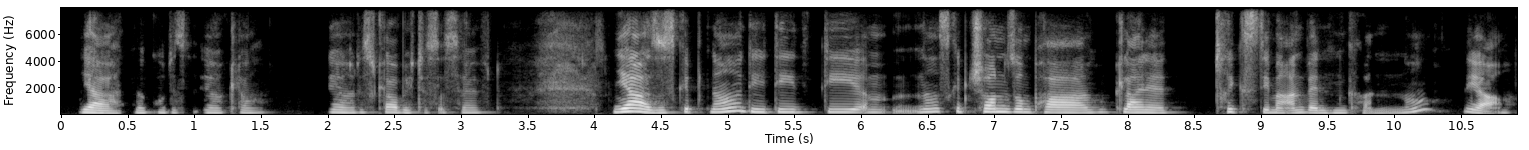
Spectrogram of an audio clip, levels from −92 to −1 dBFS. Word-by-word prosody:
Ja, 160 -7 +5
na 170 - -4
gut, 170 0 -10
das 170 +1 -11
ja 170 -1 -4
klar. 170 -2 -10 0.4
Ja, 185 -3 -2
das 175 0 -8
glaube 185 -2 0
ich, 170 - -6
dass 170 -3 -10
das 180 -2 -9
hilft. 175 -1 -10 0.8
Ja, 235 +2 +9
also 175 -4 +3
es 175 0 +1
gibt, 215 +2 -4
ne 240 +7 +2
die 210 -4 0
die 205 -2 -1 0.2
die 200 -1 0
ähm, 190 -1 -4
ne? 225 -3 -5
Es 235 0 -2
gibt 240 - -5
schon 230 -1 +5
so 215 - +3
'n 205 - +1
paar 185 -1 +2
kleine 180 -3 +1 0.2
Tricks, 220 0 0
die 185 - -2
man 170 - -1
anwenden 165 -1 -1
kann, 75 - -12
ne? 215 +8 -4 0.3
Ja, 195 -7 +2
185 Hz, 205 wpm, -21 LUFS, 175-210 Hz, 0.8 s, Ja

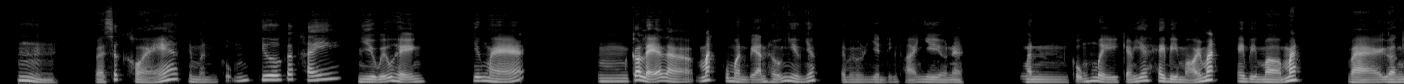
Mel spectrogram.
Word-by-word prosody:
Ừm, 140 - -2 0.4
về 110 -1 -3
sức 225 - -3
khỏe 110 +1 -1
á 235 +4 +2
thì 130 - -8
mình 110 -1 -10
cũng 170 - -9
chưa 210 0 +4
có 235 +1 -1
thấy 235 +9 0
nhiều 120 -2 0
biểu 125 +8 +1
hiện, 125 -2 +2 0.5
nhưng 170 -1 -1
mà 145 - +3 0.2
á, - - +4 0.7
ừm, 145 0 -5
có 205 - +7
lẽ 175 - +8
là 130 -7 +1
mắt 200 +5 +4
của 155 - -7
mình 135 -6 -1
bị 110 - -2
ảnh 105 - 0
hưởng 125 +7 -3
nhiều 150 -7 -1
nhất. 175 +10 -4 0.2
Tại 115 - -9
vì 110 - -8
mình 110 +1 -10
nhìn 110 -2 -7
điện 110 +2 -15
thoại 105 +1 -5
nhiều 110 -3 -3
nè, 105 -1 -3 0.6
mình 115 -2 -4
cũng 140 +10 -3
bị 110 -6 0
cảm 110 - -3
giác 170 +5 +1
hay 155 - +3
bị 120 -3 +1
mỏi 120 +4 +1
mắt, 210 +3 +7 0.2
hay 140 -2 0
bị 120 -1 -2
mờ 115 -1 +2
mắt. 190 - +6 0.4
Và 110 -2 +3
gần 115 0 0
125 Hz, 220 wpm, -27 LUFS, 110-170 Hz, 0.7 s, lẽ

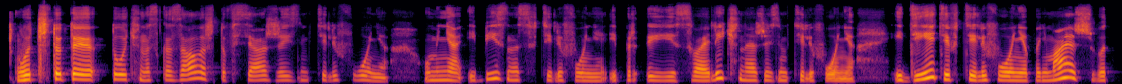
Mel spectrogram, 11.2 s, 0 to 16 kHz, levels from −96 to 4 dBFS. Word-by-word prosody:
Вот 200 +4 +5
что 235 -1 +7
ты 215 -3 +6
точно 215 -5 -1
сказала, 210 +7 -2
что 175 - -8
вся 190 +2 -4
жизнь 185 -1 -9
в - - -58
телефоне. 190 -5 -7 0.3
У - - -5
меня 185 -2 0
и 180 - -8
бизнес 190 -2 -4
в - - -11
телефоне, 170 -3 -6
и - - -8
пр 190 - -9
и 170 -1 -3
своя 170 0 0
личная 185 -8 0
жизнь 175 -1 -5
в - - -10
телефоне, 85 -1 -3 0.4
и 195 - 0
дети 225 +3 +5
в - - -7
телефоне, 185 -3 +1
понимаешь, 205 - +3
вот? 180 0 -4
185 Hz, 160 wpm, -23 LUFS, 175-205 Hz, 0.4 s, что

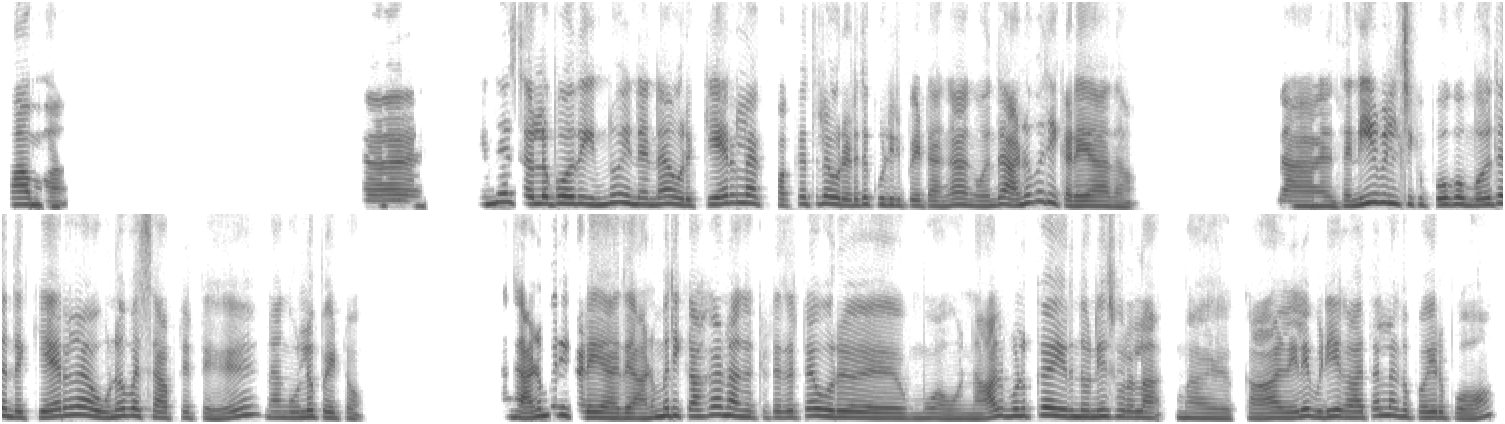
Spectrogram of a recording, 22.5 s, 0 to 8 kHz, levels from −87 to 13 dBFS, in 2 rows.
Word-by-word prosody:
ஆமா. 225 -8 0 2.3
ஆ - - -1 0.8
இன்னும் 315 +4 -1
சொல்லும்போது 275 0 +3
இன்னும் 295 +7 0
என்னன்னா, 250 0 +1
ஒரு 225 - -1
கேரளாக்கு 290 +3 +1
பக்கத்தில 265 +4 -3
ஒரு 240 - +1
இடத்துக்கு 240 +3 -4
கூட்டிட்டு 230 -3 -4
போயிட்டாங்க. 200 0 -3
அங்க 205 -3 -5
வந்து 245 +6 0
அனுமதி 315 +5 -1
கிடையாதாம். 190 -4 +1 1.1
நான் 185 -1 0
இந்த 170 +3 -4
நீர் 310 +6 +5
வீழ்ச்சிக்கு 260 -5 0
போகும்போது 245 0 +1
அந்த 225 -4 +1
கேரளா 280 +7 +3 0.2
உணவ 270 +4 +1
சாப்பிட்டுட்டு, 200 -4 -4 0.4
நாங்க 215 0 -4
உள்ள 225 +3 +2
போயிட்டோம். 185 -4 -3 1.1
அங்க 225 -1 -4
அனுமதி 295 +4 +2
கிடையாது. 205 -4 +3
அனுமதிக்காக 255 +7 +1
நாங்க 255 -4 +2
கிட்டத்தட்ட 220 +4 -3
ஒரு 235 -2 +3 0.6
மு 185 - -4 0.3
நாள் 225 +10 +1
முழுக்க 270 +1 -1 0.2
இருந்தோன்னே 240 -1 +2
சொல்லலாம். 220 -4 -1 0.2
ம - - -2 0.5
காலையில 200 +7 +1
விடிய 235 +3 +2
காத்தால 270 +7 -1
அங்க 240 -3 -3
போயிருப்போம். 190 -5 -2
235 Hz, 125 wpm, -24 LUFS, 205-270 Hz, 2.3 s, நீர்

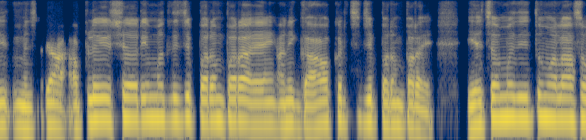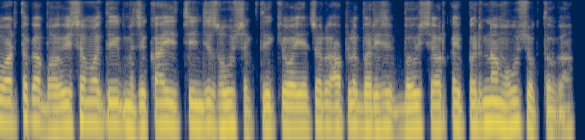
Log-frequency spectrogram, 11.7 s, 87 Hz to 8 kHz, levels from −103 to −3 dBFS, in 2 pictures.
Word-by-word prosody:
म्हणजे 135 +2 0 0.2
आपल्या 165 +4 +3
शहरीमधली 170 0 +1
जी 175 +2 0
परंपरा 160 0 +2
आहे 145 -1 0 0.2
आणि 150 +1 +1
गावाकडची 150 +4 -2
जी 160 - +3
परंपरा 140 -2 -1
आहे 115 +4 -5
याच्यामध्ये 175 +4 +3
तुम्हाला 170 -2 +3
असं 165 +1 +1
वाटतं 150 +2 0
का 155 -1 0
भविष्यामध्ये 145 +2 0
म्हणजे 135 0 +1
काही 145 -1 +1
चेंजस 135 -1 0
होऊ 135 +1 +3
शकते 125 +3 -3
किंवा 130 -2 +2
याच्यावर 130 +2 -1
आपल्या 135 +1 -1
भरि 130 +1 0
भविष्यावर 130 +2 0
काही 140 - 0
परिणाम 145 +1 +3
होऊ 145 +3 +2
शकतो 115 -2 -4
का? - - -8
145 Hz, 165 wpm, -18 LUFS, 135-160 Hz, 0.2 s, आपल्या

